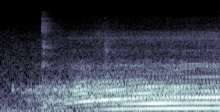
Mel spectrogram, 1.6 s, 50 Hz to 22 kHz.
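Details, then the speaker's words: Coleman 12-volt cooler model 5640 after replacing its dead fan motor with a Mabuchi RS-365SH motor: whine rising in pitch, settling within a second into a steady, even hum; fan motor running normally. "we go it is fixed my friends so there we go there is a pretty simple fix nine dollars and forty eight cents gets this hundred dollar cooler working again"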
